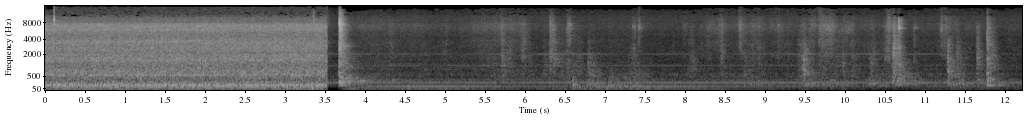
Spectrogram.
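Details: Coleman DGAX056BDTA manufactured-home furnace, constant-torque ECM blower after 24-volt tap moved from high to a lower (yellow) setting: loud rushing airflow drops to much softer steady hum with a few light clicks; normal quiet blower.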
